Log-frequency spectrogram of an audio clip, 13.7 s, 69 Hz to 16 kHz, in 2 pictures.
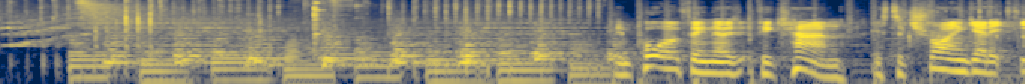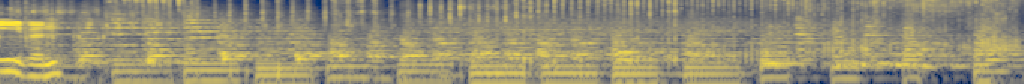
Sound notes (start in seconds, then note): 0.1 upbeat, whimsical music; 7.5 tapping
